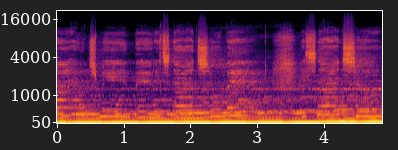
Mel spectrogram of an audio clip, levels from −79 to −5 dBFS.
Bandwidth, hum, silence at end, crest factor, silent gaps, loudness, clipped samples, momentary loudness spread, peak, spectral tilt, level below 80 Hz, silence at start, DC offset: 12 kHz; none; 0 s; 10 dB; none; -18 LUFS; under 0.1%; 4 LU; -4 dBFS; -4.5 dB/octave; -14 dBFS; 0 s; under 0.1%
